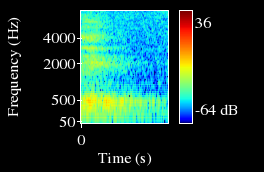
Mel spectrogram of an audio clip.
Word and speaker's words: heir: It's an A.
